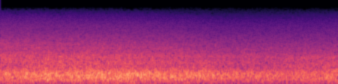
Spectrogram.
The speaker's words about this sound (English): I don't know how high this is exactly, but a little mini waterfall, like half the size of the ones by the hotel. But again, it's just the little one, the bonus.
